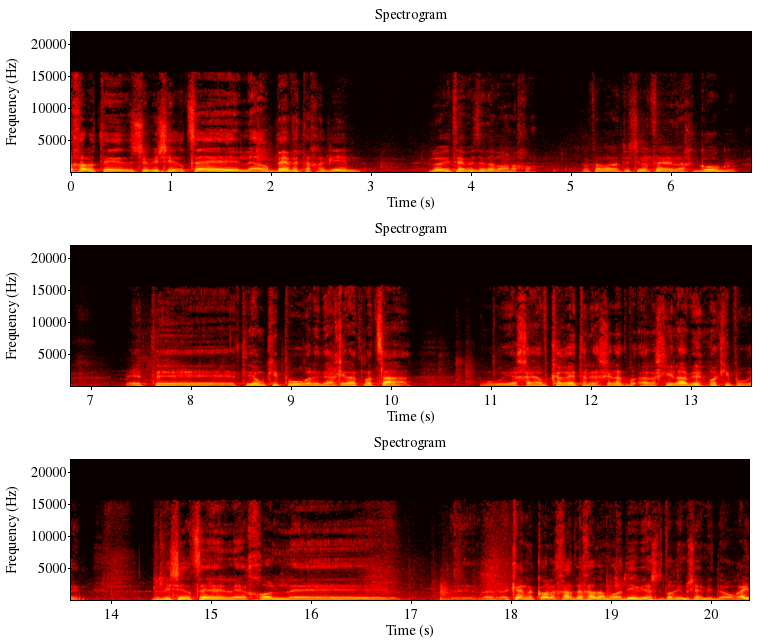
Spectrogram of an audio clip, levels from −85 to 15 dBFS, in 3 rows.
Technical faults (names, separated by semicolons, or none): none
